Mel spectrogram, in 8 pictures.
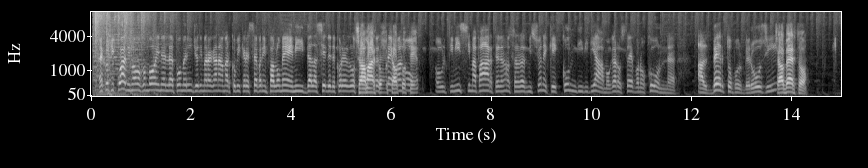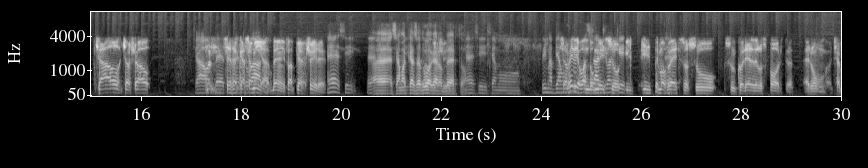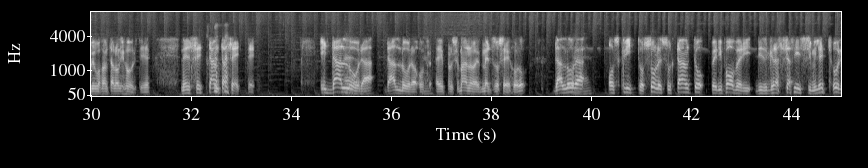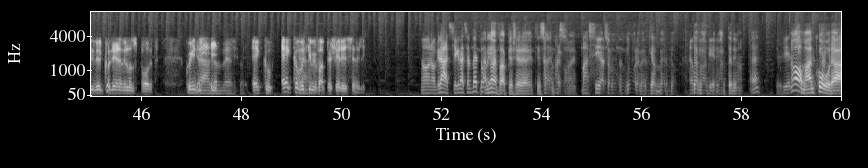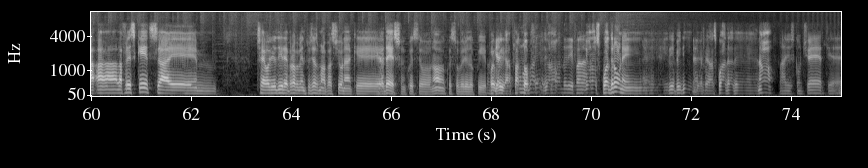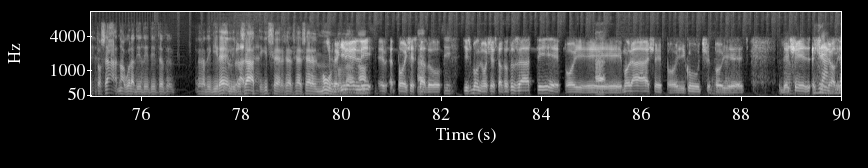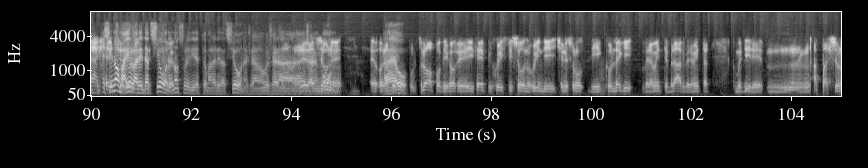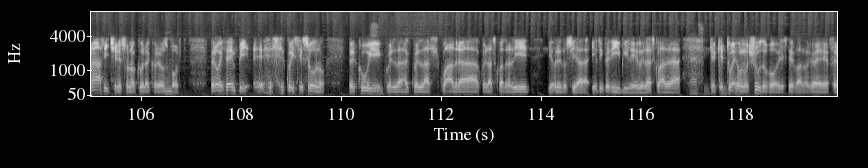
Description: L'ex calciatore Alberto Di Chiara è stato ospite di TMW Radio, durante Maracanà.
